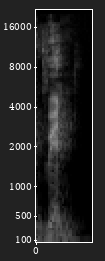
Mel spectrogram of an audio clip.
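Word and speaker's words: when: वेहन में, अब इसको हम भी पढ़ते हैं वेहन, लेकिन वेहन गलत है, इसको हम सही पढ़ेंगे वेन, वेन, जो अपनी वेन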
